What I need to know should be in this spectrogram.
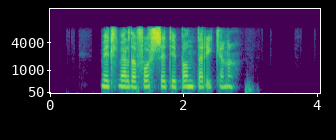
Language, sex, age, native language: Icelandic, female, 20-29, Icelandic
